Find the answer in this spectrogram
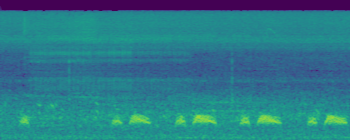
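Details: Molting spotted dove kept as a trapping decoy, calling at night while facing a wild dove; short soft coo notes followed by longer drawn coos in spaced groups, with steady low background hum.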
